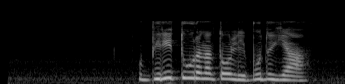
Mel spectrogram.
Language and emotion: Russian, angry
